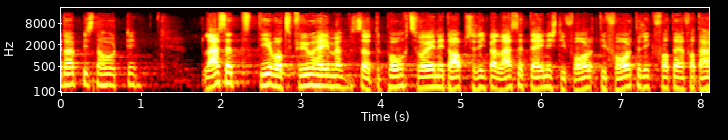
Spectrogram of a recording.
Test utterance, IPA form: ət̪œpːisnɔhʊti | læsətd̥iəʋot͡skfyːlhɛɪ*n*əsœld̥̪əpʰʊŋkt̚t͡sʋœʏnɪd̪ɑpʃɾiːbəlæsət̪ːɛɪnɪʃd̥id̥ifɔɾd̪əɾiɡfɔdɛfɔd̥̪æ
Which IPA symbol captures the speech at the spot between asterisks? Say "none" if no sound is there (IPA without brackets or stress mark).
m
